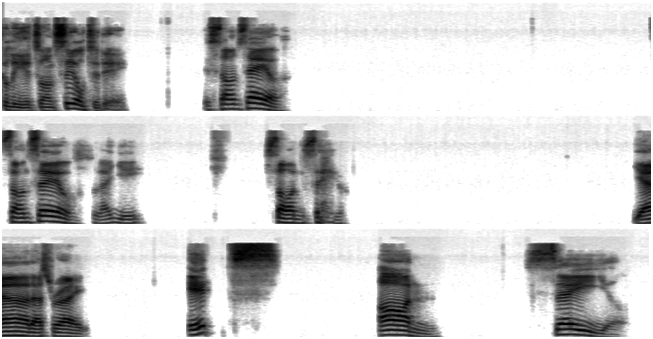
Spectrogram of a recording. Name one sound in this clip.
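A man speaks calmly in short phrases through a computer microphone.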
